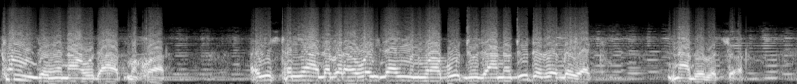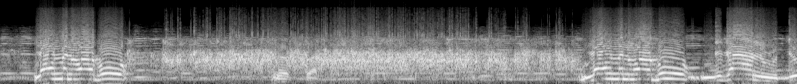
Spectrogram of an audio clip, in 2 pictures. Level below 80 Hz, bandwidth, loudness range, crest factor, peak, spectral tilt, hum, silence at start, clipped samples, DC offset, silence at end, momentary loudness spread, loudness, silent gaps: -36 dBFS; 15 kHz; 3 LU; 4 dB; 0 dBFS; -5 dB/octave; none; 0 s; 8%; under 0.1%; 0 s; 12 LU; -4 LUFS; none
